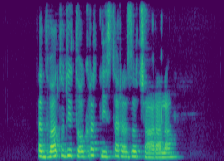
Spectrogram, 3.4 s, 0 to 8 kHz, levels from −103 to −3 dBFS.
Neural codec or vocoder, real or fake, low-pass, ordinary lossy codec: none; real; none; none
